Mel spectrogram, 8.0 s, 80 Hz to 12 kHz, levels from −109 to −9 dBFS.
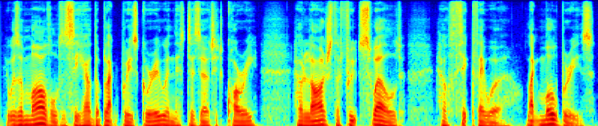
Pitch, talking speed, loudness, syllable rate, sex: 100 Hz, 180 wpm, -20 LUFS, 5.4 syllables/s, male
